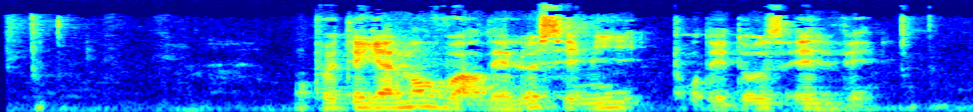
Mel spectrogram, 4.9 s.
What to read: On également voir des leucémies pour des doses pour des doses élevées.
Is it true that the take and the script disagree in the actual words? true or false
true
